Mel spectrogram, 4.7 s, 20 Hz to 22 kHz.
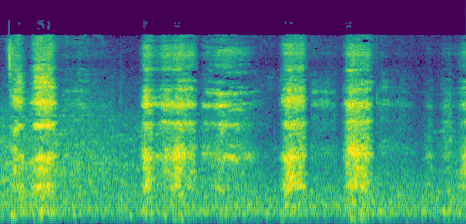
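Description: Ragged, disordered breathing of a tired fighter in the 1987 Cantonese City Hunter cartoon: a few harsh, heavy gasps come at uneven intervals with quieter breaths between them.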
